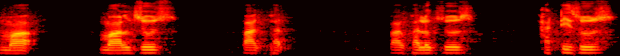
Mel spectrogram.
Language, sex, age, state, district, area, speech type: Assamese, male, 18-30, Assam, Morigaon, rural, spontaneous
